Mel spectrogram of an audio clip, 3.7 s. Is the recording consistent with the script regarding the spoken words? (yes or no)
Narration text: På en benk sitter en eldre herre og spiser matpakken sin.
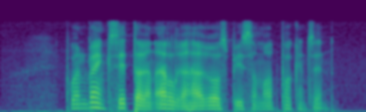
yes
